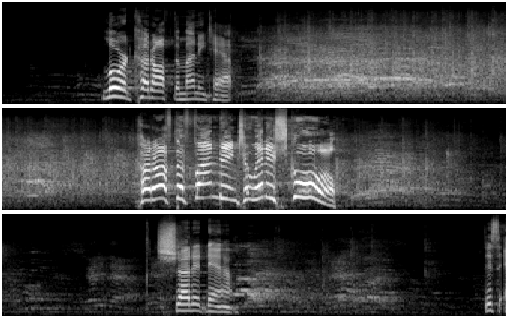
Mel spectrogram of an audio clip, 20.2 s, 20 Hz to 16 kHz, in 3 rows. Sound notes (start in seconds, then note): 3.3 congregation cheering and applauding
